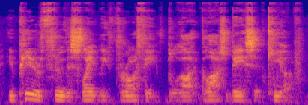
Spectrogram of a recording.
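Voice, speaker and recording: A man talks at a medium pitch with a somewhat breathy voice. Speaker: author reading own story. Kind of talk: audiobook narration of a story.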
